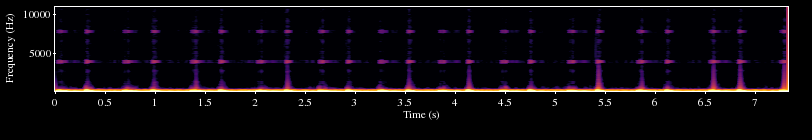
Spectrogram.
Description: An echocardiogram of my heart at rest with my heartbeat audio recorded separately.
